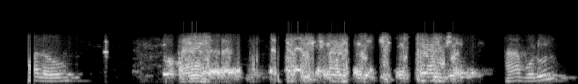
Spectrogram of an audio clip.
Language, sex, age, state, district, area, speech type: Bengali, male, 18-30, West Bengal, Purulia, urban, conversation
